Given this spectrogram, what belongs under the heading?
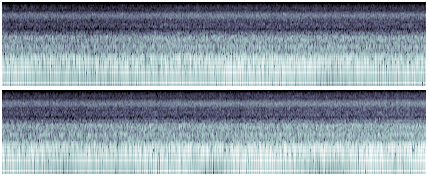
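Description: Boat engines idle in Arma Reforger with a steady, unbroken low rumble and hum that holds at an even level from start to finish, with no voices over it.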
